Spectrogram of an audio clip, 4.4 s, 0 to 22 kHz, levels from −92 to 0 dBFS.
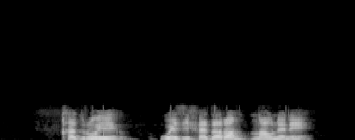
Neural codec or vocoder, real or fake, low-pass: none; real; 5.4 kHz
